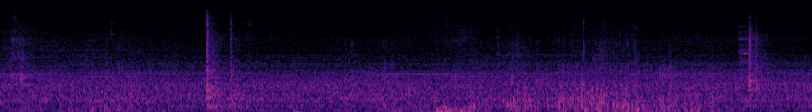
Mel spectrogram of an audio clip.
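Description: Bar tools and glassware being handled on a steel bar counter: a light click about one and a half seconds in, a dull thump a little after three seconds, and another click near the end, over a steady background hum.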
